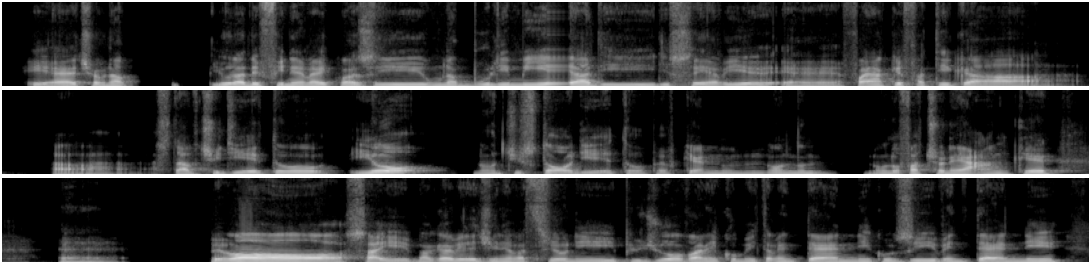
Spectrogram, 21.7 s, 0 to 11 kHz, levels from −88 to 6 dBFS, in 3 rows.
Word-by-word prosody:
Sì, - - -6
ehm, 105 +1 +2
c'è 115 - -3
una 120 -1 -1
mhmm, - - -20 0.5
io 135 - -2
la 140 - +6
definirei 115 -2 0
quasi 115 -1 -1
una 110 0 -1
bulimia 115 +3 +2
di 100 -2 -4
di 105 +2 -6
serie, 110 +5 -2
ehm, 95 -4 -8
fai - - 0
anche 120 +2 -1
fatica 125 -4 -3
a 95 0 -4 0.4
a - - -10 0.2
a - - -31
starci 105 - -6
dietro. 105 +2 -3
Io, - - +4 0.3
non 100 +1 -12
ci 110 - -12
sto 90 -3 -2
dietro, 90 +1 -10
perché 90 0 -10
n 95 0 -11
no 105 +2 -7
non 100 -3 -8 0.3
non 105 0 -10
lo 100 - -5
faccio 105 - -4
neanche 105 +2 -2 0.5
ehm, 90 -2 -13 0.6
però, 115 -6 +9
sai, 100 -1 -2
magari 105 +2 -1
le 105 - +2
generazioni 105 0 -5
più 105 +1 -10
giovani, 110 0 -1
come 105 -1 -9
i - - -7
trentenni 105 +1 -2
così 115 0 -5
i 110 - -1
ventenni 105 +2 -2
105 Hz, 140 wpm, -21 LUFS, 100-115 Hz, 0.6 s, però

